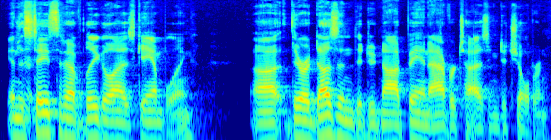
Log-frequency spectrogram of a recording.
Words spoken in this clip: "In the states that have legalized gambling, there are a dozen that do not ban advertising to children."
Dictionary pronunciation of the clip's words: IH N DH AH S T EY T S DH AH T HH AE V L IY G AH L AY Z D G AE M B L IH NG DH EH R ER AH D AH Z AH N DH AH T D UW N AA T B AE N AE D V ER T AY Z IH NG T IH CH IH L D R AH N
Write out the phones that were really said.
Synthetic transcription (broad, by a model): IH N DH AH S T EY T S DH AH T HH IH V L IY G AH L AY Z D G AE M B L IH NG DH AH R D AH Z AH N DH AH T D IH N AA T B AE N AE D V ER T AY Z IH NG T IH CH IH L D R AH N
